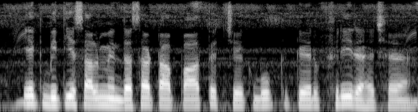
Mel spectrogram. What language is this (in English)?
Maithili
